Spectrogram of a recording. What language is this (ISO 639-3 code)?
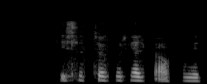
isl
